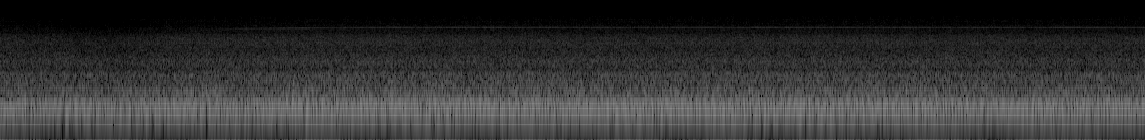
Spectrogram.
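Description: A truck engine drones steadily while driving along a highway.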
